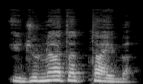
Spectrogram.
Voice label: nice day, Maltese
